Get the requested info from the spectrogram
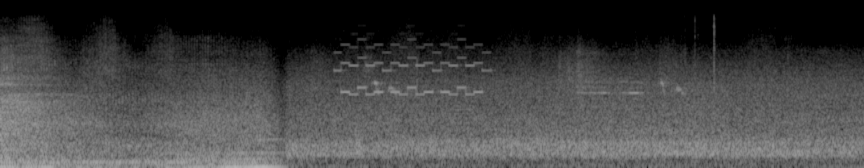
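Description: Low, steady rumble of a car's interior while driving in traffic, cut off abruptly about three seconds in. Then a fainter, even outdoor background with a few faint high chirps.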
